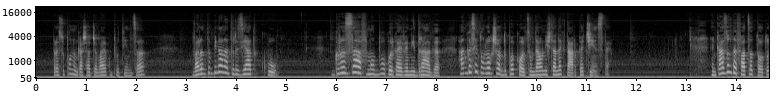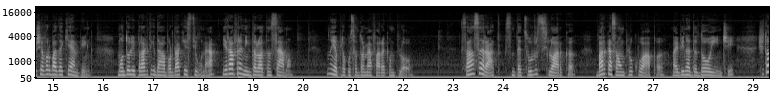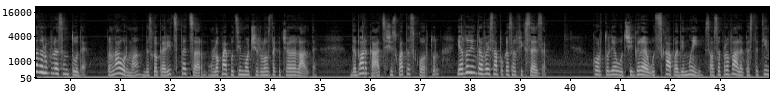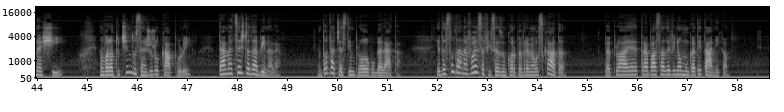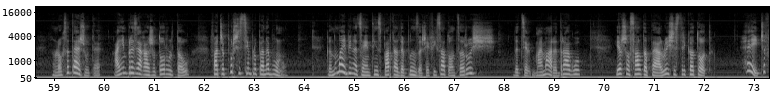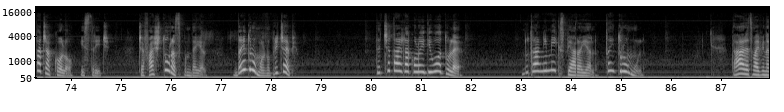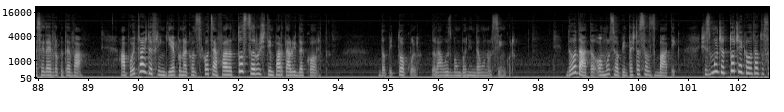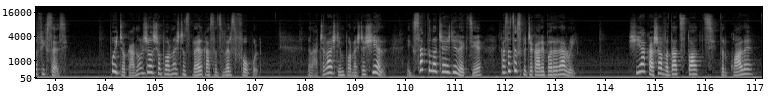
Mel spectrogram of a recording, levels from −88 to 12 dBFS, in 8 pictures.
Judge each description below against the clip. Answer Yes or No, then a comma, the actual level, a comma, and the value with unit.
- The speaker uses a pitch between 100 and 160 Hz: No, high, 195 Hz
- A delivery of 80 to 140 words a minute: No, average, 155 wpm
